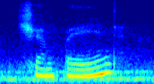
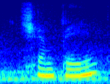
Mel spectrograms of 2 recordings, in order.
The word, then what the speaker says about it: champagne: So letter G can be also silent too. For example, sign, champagne, design, foreign. Sign, champagne, design, foreign. All these examples have a silent G, and the combination of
